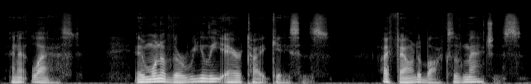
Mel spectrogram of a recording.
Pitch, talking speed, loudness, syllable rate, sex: 105 Hz, 190 wpm, -18 LUFS, 5.2 syllables/s, male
